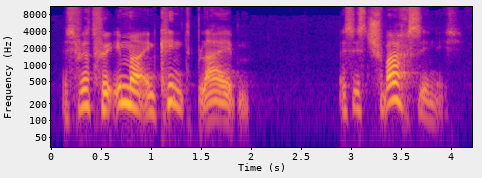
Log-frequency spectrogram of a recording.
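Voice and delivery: hohe, klagende Mutterstimme; gramvoll. A narrator's reading. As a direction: dem Mann das Leid verzweifelt klagen. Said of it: "mit einem Ausdruck des tiefsten Grams". (klagende Mutter)

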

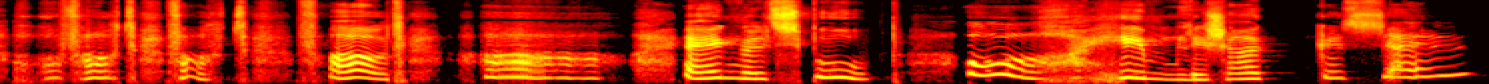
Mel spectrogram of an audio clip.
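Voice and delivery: drawn-out high moans of rapture; ecstatic cries. A narrator's reading. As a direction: cry out in mounting ecstasy. Woman at height of passion.

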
